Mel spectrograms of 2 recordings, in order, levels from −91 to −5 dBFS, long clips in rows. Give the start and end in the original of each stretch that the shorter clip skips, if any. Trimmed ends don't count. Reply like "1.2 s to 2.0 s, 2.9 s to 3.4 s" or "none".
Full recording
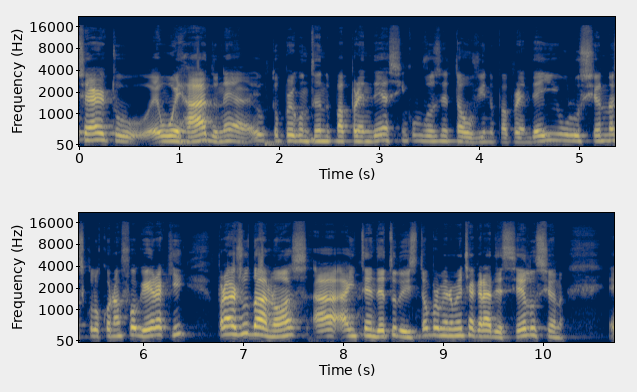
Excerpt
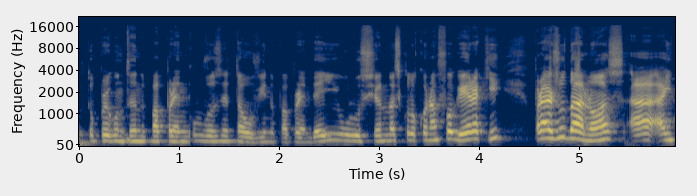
2.9 s to 3.3 s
